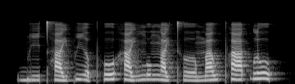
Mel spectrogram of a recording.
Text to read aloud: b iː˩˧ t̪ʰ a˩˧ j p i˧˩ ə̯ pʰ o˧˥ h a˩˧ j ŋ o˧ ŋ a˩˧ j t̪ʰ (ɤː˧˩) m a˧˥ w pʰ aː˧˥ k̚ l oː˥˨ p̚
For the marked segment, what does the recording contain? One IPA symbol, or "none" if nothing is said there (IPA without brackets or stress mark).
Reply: ɤː˩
